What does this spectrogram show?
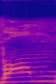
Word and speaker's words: bomb: See where the B is silent. So you have bomb, you have climb, you have comb.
